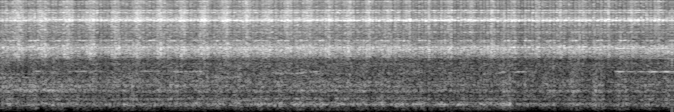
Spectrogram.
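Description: Cotton candy machine running, its spinning head giving a steady high-pitched whine over a rough, even grinding rasp while it spins out sugar floss.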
